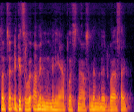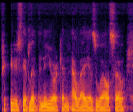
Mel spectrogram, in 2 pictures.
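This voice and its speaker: Male podcast host, very deep and mellow, easygoing and halting, dull lo-fi audio. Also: level tone. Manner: easygoing, hesitant, with fillers. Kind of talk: casual interview chat.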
